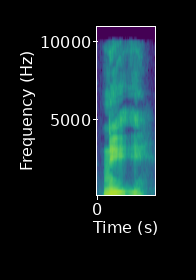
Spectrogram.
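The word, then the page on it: ni: San Lucas Quiaviní Zapotec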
